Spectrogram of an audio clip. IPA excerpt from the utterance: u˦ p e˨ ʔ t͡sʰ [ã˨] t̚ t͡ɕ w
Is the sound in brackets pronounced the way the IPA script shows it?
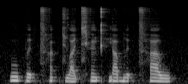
no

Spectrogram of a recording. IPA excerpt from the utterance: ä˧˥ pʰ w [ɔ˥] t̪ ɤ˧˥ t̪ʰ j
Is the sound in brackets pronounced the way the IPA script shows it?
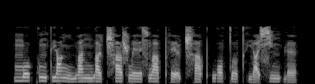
yes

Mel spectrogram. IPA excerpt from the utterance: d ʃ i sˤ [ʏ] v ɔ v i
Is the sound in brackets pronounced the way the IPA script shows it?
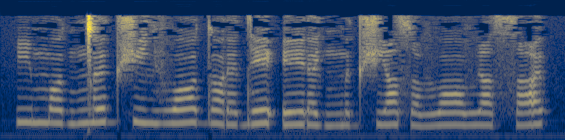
yes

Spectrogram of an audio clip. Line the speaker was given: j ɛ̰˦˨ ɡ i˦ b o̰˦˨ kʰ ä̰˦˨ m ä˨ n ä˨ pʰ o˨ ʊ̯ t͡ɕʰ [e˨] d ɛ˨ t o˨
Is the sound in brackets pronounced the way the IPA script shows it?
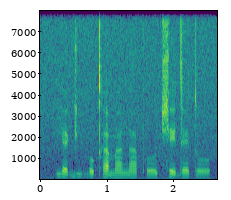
no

